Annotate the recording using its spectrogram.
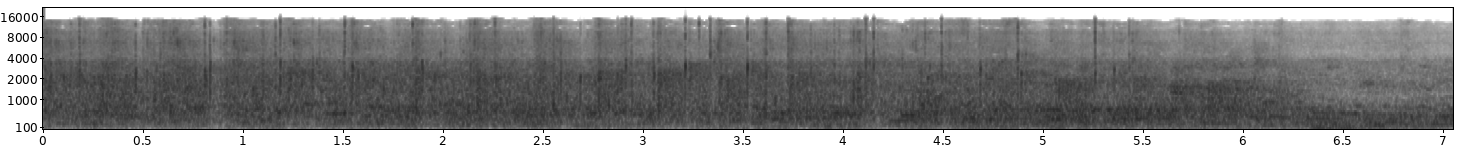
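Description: A large crowd of young people cheers and chatters loudly in an echoing hall.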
